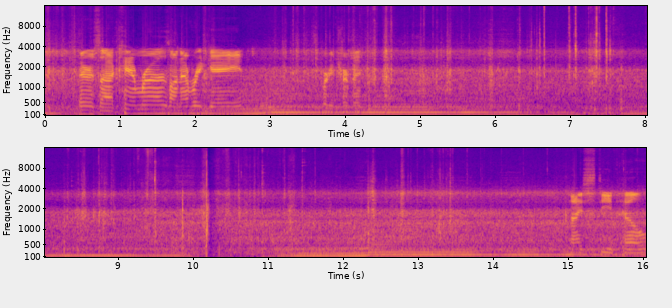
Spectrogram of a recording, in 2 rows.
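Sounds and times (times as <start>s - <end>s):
car engine humming: 0.0s - 16.0s
road noise inside car: 0.0s - 16.0s.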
